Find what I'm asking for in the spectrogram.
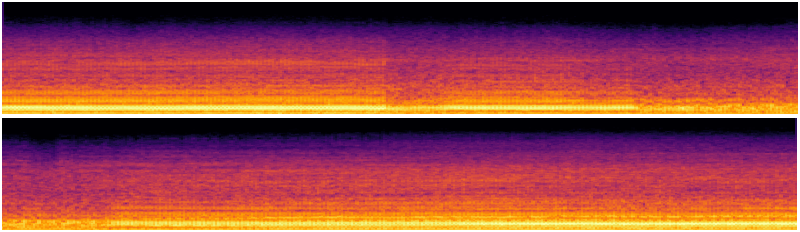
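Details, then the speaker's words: TT ridden at altitude in dusty Moab terrain: single-cylinder drone that sags and briefly cuts out, then picks back up; riders first suspected the high altitude for a bike set up for New Mexico, later suspected dust. "You notice that little, almost like the audio just cuts out. Well, that's what the TT was doing."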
